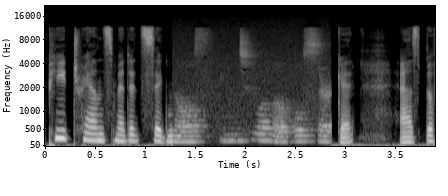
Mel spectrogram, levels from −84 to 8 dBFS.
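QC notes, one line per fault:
1.28–2.86 s: switch to a distant microphone. Speech abruptly turns hollow and roomy, about 10 dB quieter with less bass and more room noise, likely from losing the close mic.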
